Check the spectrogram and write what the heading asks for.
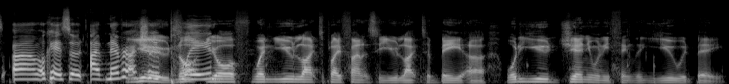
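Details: Adult speakers in conversation; ordinary conversational speech.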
